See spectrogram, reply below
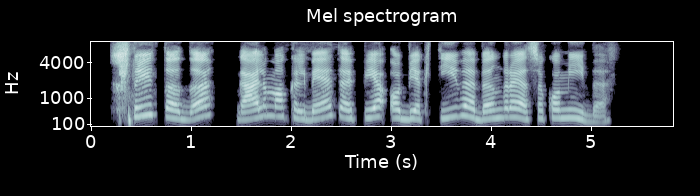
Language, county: Lithuanian, Klaipėda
